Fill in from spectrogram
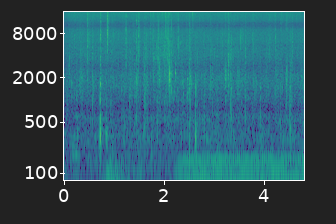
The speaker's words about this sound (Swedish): Men vi är under vattnet nu. Ja. Det, det låter lite som en brasa också.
